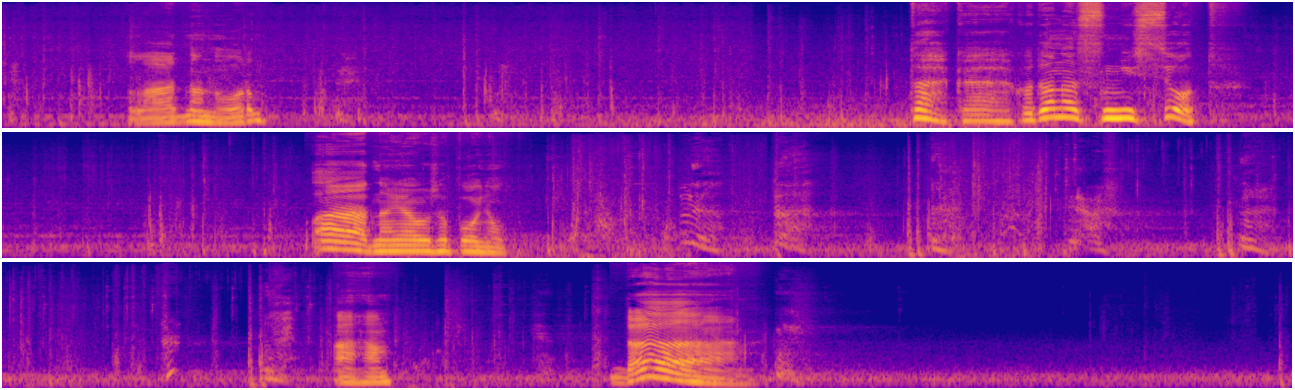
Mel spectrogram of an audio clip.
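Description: Footsteps scuff on stone.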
